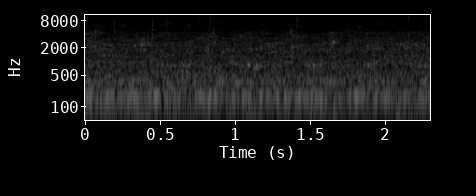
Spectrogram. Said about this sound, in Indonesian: Coba kau dengar aliran sungai.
